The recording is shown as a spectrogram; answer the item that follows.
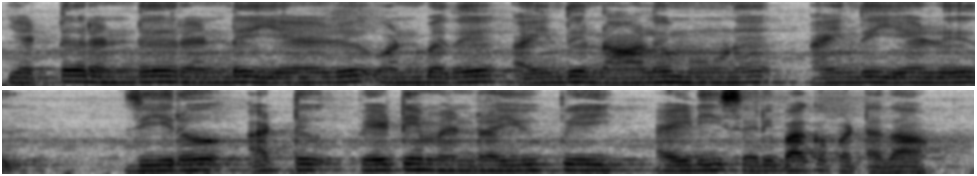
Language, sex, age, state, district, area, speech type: Tamil, male, 18-30, Tamil Nadu, Cuddalore, rural, read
